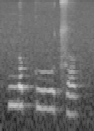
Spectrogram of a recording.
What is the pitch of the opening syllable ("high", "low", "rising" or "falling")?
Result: high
